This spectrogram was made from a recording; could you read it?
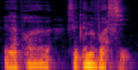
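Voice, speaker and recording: A man's voice: mid-range voice, moderate pace, dark tone, husky, voice pushed up. A man reading an audiobook, voicing a cold, vengeful male captain who speaks with scorn. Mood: icy scorn. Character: icy vengeful male captain back from exile.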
